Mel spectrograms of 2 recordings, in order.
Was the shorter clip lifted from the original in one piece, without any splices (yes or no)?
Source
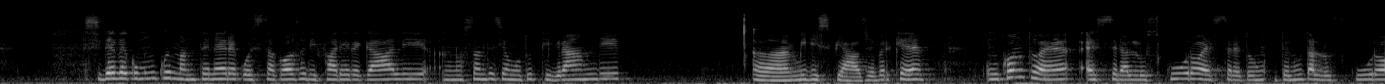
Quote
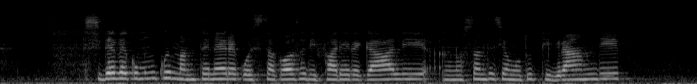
yes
